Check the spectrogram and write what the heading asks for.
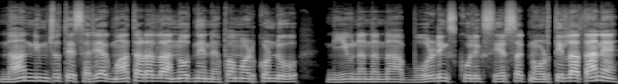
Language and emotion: Kannada, fearful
